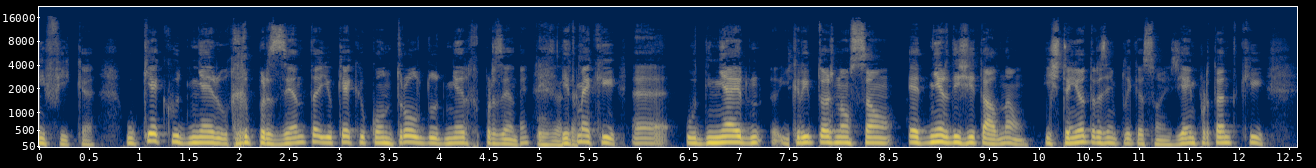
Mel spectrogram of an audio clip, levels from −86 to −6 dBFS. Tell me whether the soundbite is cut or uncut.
cut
